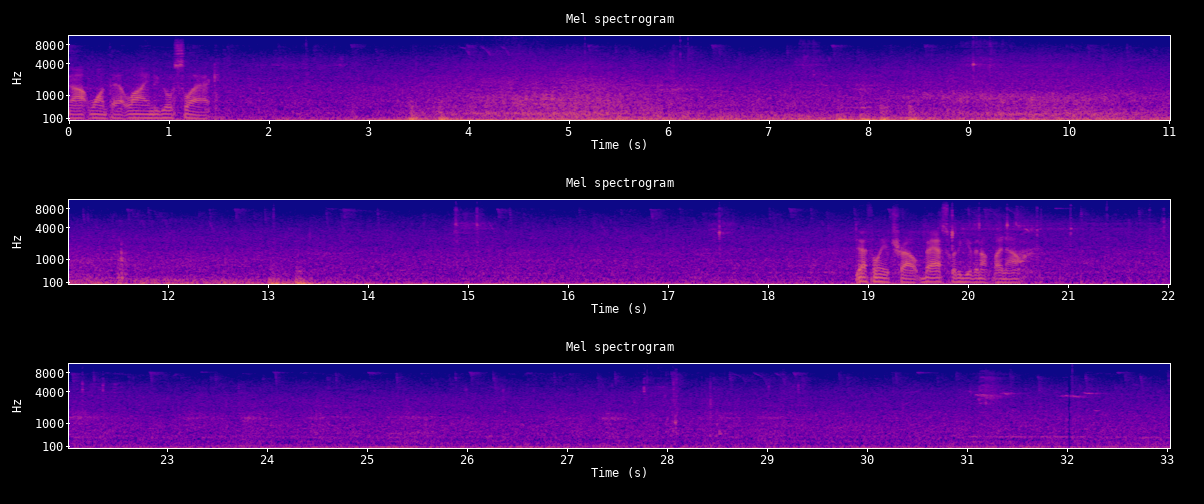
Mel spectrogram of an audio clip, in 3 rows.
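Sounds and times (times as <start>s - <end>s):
wind buffeting microphone: 3.0s - 14.2s
river water hissing: 8.7s - 33.0s.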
